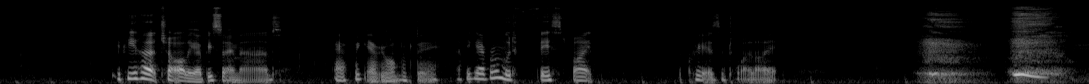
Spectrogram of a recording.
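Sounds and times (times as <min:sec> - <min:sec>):
speech: 0:01.2 - 0:06.0, 0:06.9 - 0:07.9
person yawning: 0:09.2 - 0:10.8.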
